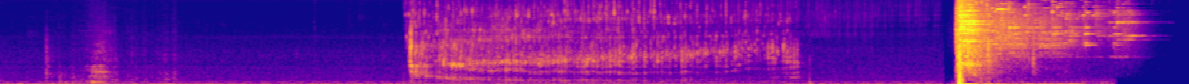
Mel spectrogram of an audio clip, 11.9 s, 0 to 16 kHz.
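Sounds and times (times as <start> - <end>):
liquid pouring: 4.1 - 8.0
drinking glass smashing on the floor: 9.6 - 11.5
tinkling shards of broken glass: 9.6 - 11.5.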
